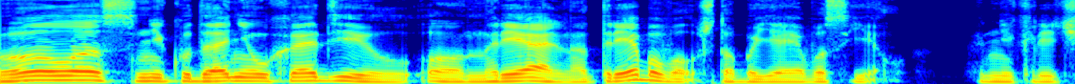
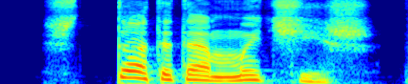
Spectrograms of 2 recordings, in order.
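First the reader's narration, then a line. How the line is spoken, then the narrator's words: Angry. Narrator (Russian): злобно зыркнула сестрица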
